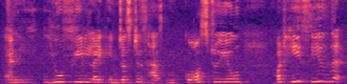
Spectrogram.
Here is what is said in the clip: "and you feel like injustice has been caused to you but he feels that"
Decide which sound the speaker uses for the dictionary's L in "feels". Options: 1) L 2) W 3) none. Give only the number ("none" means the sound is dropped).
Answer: 3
